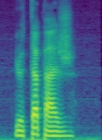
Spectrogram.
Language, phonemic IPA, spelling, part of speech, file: French, /ta.paʒ/, tapage, noun / verb, Fr-tapage.ogg
- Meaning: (noun) noise (annoying sound); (verb) inflection of tapager: 1. first/third-person singular present indicative/subjunctive 2. second-person singular imperative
